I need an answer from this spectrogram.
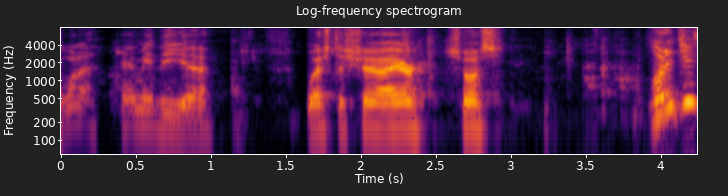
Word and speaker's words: Worcestershire: You want to hand me the Worcestershire sauce? What did you say? Yo, Worcester sauce.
